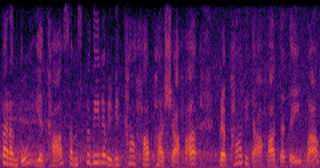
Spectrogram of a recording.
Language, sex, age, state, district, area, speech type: Sanskrit, female, 18-30, Kerala, Thrissur, rural, spontaneous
